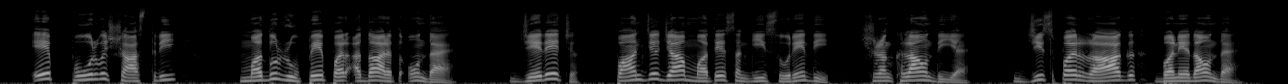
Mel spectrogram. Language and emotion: Dogri, neutral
